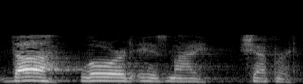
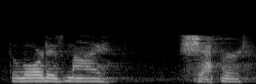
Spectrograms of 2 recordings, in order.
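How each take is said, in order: First: The word "The" is stressed. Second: The word "shepherd" is stressed.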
